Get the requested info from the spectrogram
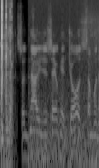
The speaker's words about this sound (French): Il ouvre alors un tiroir et sort une arme.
